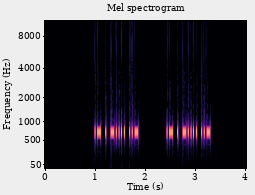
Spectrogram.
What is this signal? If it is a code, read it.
Morse code, heard as a keyed tone, about 48 wpm, 700 Hz. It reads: AE6U AE6U
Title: USA Call Signs - 4 Characters - Repeated 2x - 45wpm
